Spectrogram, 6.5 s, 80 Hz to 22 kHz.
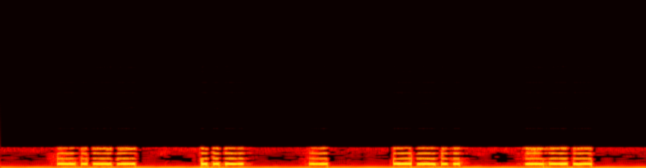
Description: Morse code, heard as a keyed tone, about 20 wpm, spaced as for 10 wpm, 680 Hz. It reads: YUTZO
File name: Linksmakalnis-1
